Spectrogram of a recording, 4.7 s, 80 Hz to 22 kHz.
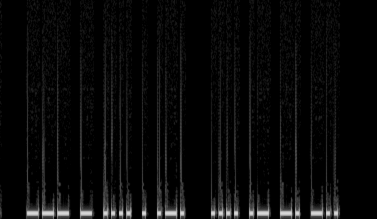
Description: Morse code, heard as a keyed tone, about 24 wpm, 700 Hz. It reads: OTHER HAND
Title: Speed-Racing - Sets of 5 Words 25wpm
